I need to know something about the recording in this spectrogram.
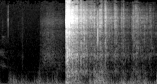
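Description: A single sudden crash about a second in, with a bright, rattling ring that fades over about half a second.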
